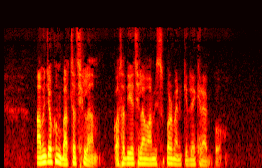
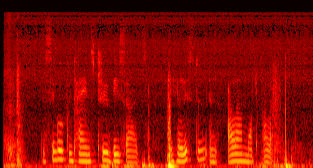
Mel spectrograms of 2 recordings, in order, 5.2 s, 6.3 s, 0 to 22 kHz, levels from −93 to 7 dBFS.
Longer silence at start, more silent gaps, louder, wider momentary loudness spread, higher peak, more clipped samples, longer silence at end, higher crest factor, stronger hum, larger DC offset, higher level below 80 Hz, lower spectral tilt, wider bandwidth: first, 0.75 s vs 0.05 s; neither; first, -18 LUFS vs -31 LUFS; about the same, 16 LU vs 17 LU; first, 0 dBFS vs -4 dBFS; neither; first, 0.85 s vs 0.05 s; second, 18 dB vs 26 dB; neither; neither; second, -46 dBFS vs -32 dBFS; about the same, -8 dB/octave vs -7 dB/octave; second, 11.5 kHz vs 16.5 kHz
